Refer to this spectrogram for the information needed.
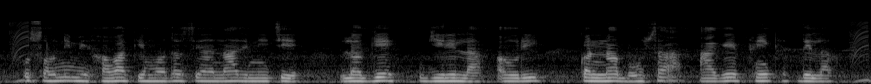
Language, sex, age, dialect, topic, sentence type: Bhojpuri, female, 18-24, Southern / Standard, agriculture, statement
